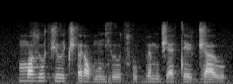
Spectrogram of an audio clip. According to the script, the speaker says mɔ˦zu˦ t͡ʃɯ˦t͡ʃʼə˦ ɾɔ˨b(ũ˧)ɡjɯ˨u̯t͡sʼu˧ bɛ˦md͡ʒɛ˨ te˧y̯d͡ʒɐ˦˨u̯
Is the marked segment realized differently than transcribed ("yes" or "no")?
no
